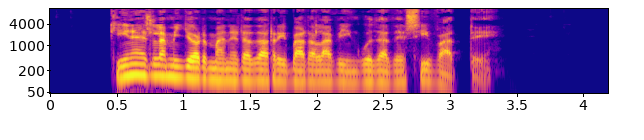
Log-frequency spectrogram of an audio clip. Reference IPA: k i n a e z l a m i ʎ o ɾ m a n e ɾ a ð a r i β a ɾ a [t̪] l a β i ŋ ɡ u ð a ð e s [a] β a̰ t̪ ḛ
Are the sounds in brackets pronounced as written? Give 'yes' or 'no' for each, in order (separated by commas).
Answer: no, no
